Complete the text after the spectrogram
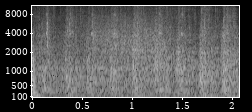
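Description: Rocks and gravel clatter as they are dumped into a truck bed.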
